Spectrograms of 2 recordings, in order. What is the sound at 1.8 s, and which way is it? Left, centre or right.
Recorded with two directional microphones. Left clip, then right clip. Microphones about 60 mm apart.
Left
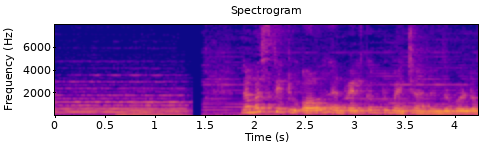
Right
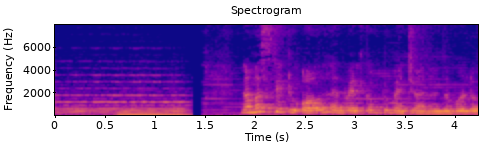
A woman's voice, centre.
